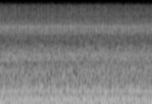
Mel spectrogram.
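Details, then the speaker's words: Maruti Suzuki Omni MPFI idling with poor pickup, hand held at the cracked silencer/tailpipe; faint uneven "tak tak" puffing shows one cylinder dropping out, a misfire. "സൈലൻസറിന്റെ ഭാഗത്ത് നമ്മൾ കൈ ഇങ്ങനെ വെക്കുന്ന സമയത്ത് ഒരു cylinder ഇങ്ങനെ അടിക്കുന്ന ഒരു ഫീൽ നമുക്ക് കിട്ടുന്നുണ്ട്. ടക് ടക് ടക് ടക് എന്നുള്ള ഒരു ഫീൽ നമുക്ക് കേൾക്കാം."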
